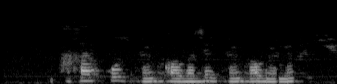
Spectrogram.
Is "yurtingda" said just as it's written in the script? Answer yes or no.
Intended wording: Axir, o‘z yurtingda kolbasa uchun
no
